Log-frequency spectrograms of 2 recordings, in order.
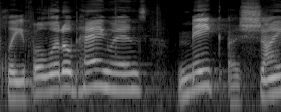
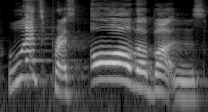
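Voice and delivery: much louder gleeful shout; excited baby penguin; 6 semitones higher, 14 dB louder than usual. Acted. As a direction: shout it with mischievous glee. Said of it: "A baby penguin".

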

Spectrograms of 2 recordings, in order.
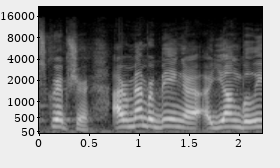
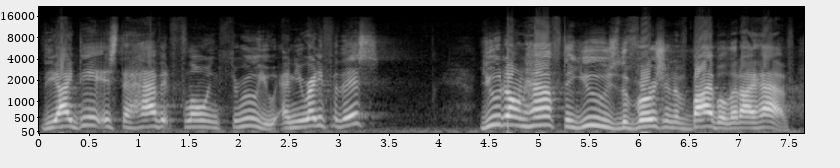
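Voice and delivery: ordinary talk, nothing marked

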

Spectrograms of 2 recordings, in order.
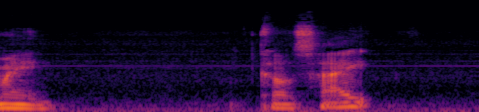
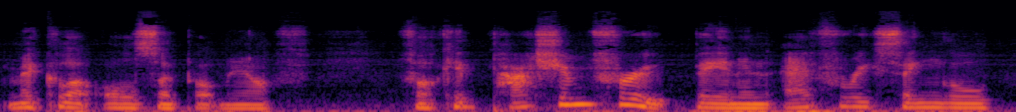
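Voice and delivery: usual speaking voice

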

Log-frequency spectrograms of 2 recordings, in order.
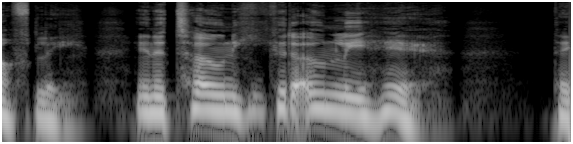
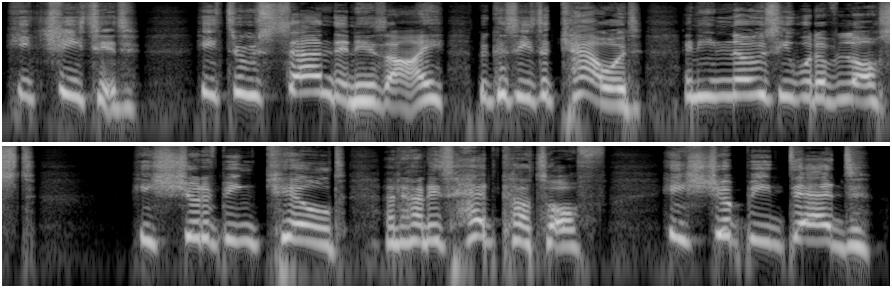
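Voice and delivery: put-on high child's voice, quivering with rage; a spoiled young lord near tears; tearful angry boy; 14 semitones higher than usual. A narrator's reading. Boy lord accusing the rhino of cheating, high and tearful. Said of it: "quivering at the lips and tearful".

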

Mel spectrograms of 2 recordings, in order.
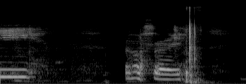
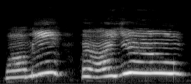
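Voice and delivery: scared crying out; 6 semitones higher, 8 dB louder, slower than usual. Retold or imitated. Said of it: "and I was like".

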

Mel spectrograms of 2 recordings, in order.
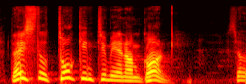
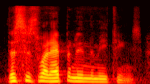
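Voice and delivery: normal talking voice

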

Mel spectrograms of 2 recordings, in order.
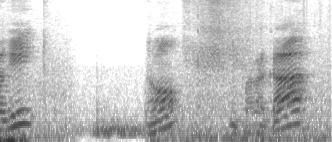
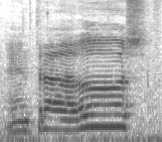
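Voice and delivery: normal talking voice

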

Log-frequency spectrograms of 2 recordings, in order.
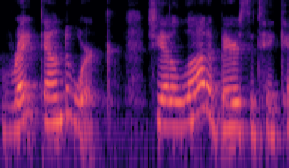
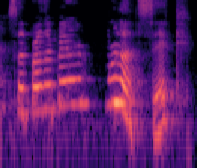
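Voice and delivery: higher, louder protesting cub; indignant cub; 8 semitones higher, 8 dB louder than usual. Acted. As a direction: protest like an upset kid.

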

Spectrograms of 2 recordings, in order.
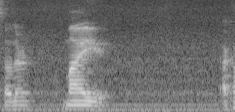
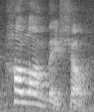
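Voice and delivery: put-on a sudden slip into a Southern accent, higher, laughing; slipping into a Southern accent, laughing; 7 semitones higher, 6 dB louder than usual. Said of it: "I said / my Southern".

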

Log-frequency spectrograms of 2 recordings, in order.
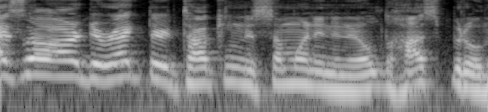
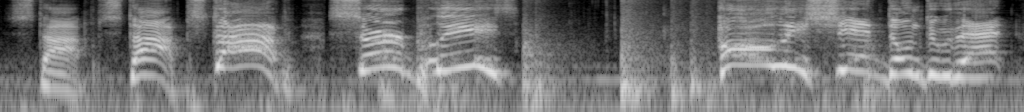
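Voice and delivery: panicked yelling; 10 semitones higher, slower than usual. Real, not acted. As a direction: yell at the game to stop. Door bust open in horror game.

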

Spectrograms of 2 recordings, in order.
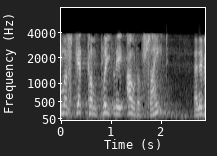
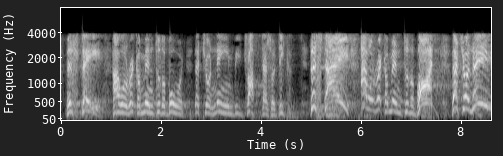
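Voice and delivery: loud, high, rising proclamation; thundering judgment; 4 semitones higher, 4 dB louder than usual. Acted. Priest condemns John before the church, loud and rising. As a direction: build each "This day" higher.

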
